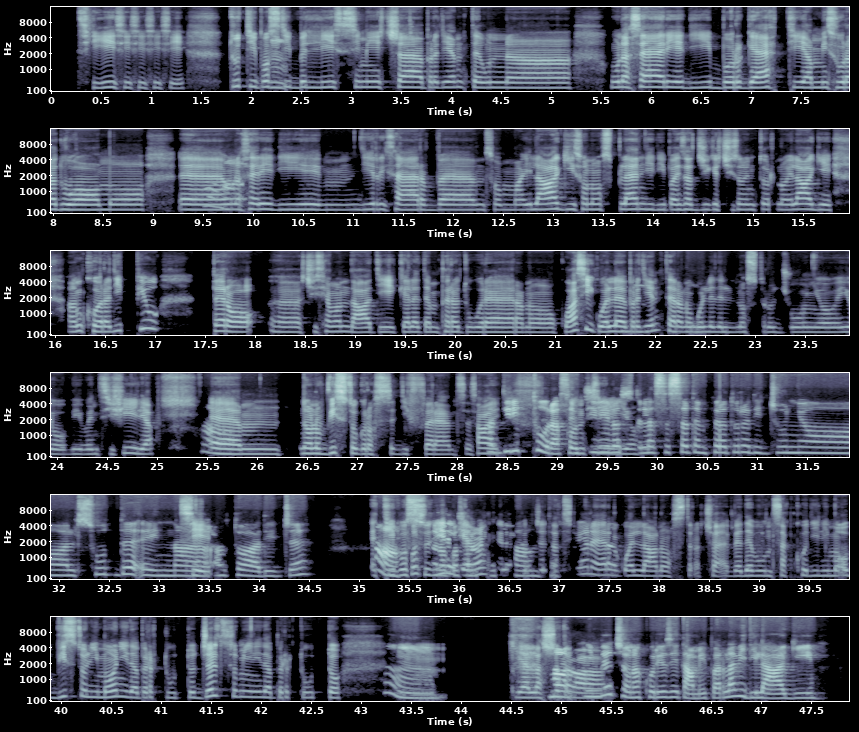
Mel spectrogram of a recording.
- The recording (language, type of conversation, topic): Italian, unstructured, Come decidi se fare una vacanza al mare o in montagna?
- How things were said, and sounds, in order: background speech; other background noise; tapping; drawn out: "un"; unintelligible speech; drawn out: "giugno"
